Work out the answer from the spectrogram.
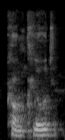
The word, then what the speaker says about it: conclude: Conclude, the stress is placed on the 2nd syllable.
